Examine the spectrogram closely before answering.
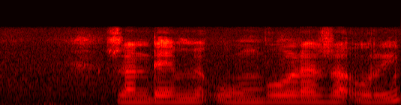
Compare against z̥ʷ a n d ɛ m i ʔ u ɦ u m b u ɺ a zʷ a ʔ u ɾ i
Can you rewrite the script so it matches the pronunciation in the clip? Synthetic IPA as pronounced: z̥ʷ a n d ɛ m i ʔ u ɦ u m b u ɺ a zʷ a ʔ u ɾ i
